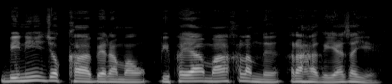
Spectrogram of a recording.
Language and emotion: Bodo, neutral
